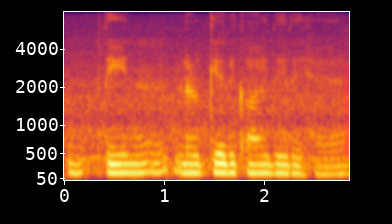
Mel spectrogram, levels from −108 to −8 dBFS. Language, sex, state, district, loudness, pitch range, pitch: Hindi, female, Haryana, Jhajjar, -14 LUFS, 150-160 Hz, 155 Hz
